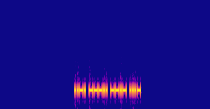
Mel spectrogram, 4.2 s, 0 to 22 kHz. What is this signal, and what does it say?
Morse code, heard as a keyed tone, about 53 wpm, 700 Hz. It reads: F8QV
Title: DXCC-100 Call Signs - 4 Characters - 50wpm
